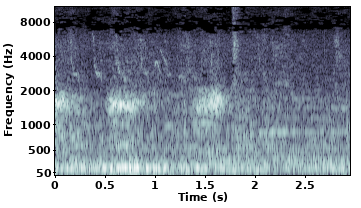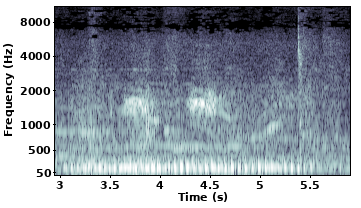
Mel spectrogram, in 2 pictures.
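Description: Bird calls: five short, rough calls in two groups, three and then two, over a low steady hum that grows louder in the middle. A single sharp click comes near the end.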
